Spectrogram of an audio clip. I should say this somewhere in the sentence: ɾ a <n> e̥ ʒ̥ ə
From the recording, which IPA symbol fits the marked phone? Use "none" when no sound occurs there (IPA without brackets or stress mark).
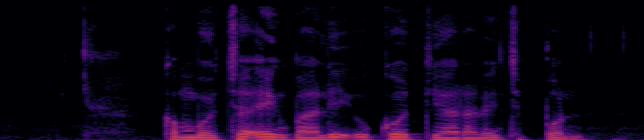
n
